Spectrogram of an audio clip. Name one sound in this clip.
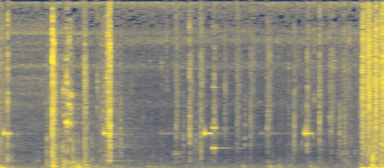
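Keys click on a keypad.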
